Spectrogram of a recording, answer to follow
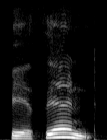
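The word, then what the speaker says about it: patient: এক্ষুনি নিয়মে বলে আসলাম, টি এর পরে যদি IE থাকে তখন টি এর জন্য তালিবস্য হয়ে যায়, তার মানে টি এর জন্য এখানে আমি তালিবস্য উচ্চারণ করব। যেমন PA, পে, TIENT, সেন্ট, পেশেন্ট।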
